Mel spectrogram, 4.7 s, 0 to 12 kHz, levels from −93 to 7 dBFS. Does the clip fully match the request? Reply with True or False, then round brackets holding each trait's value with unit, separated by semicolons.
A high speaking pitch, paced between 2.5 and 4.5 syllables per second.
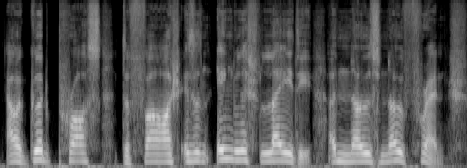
False (150 Hz; 4.1 syllables/s)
